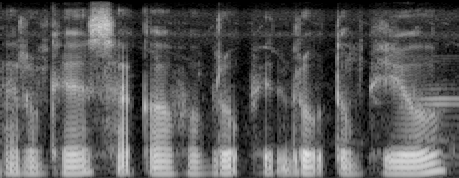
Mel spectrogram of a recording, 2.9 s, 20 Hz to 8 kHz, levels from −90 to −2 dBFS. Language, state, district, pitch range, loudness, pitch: Kokborok, Tripura, West Tripura, 105-110 Hz, -21 LUFS, 105 Hz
